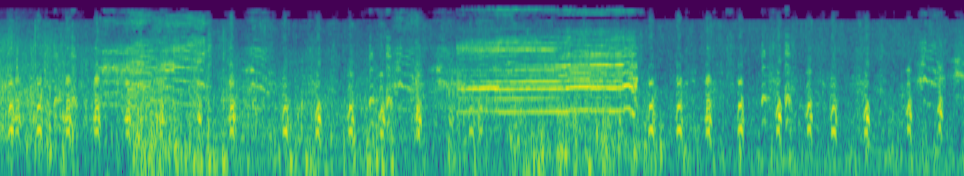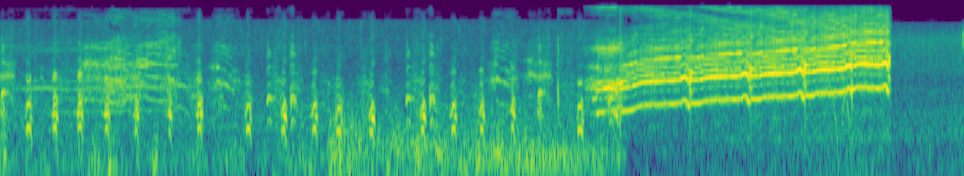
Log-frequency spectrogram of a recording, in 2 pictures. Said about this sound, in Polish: Uciszcie tę kurę, ale nie nożem. Weźcie coś potężniejszego.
